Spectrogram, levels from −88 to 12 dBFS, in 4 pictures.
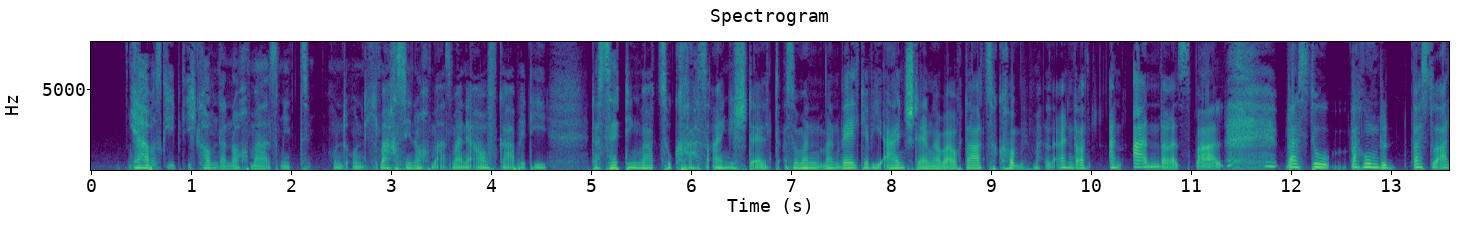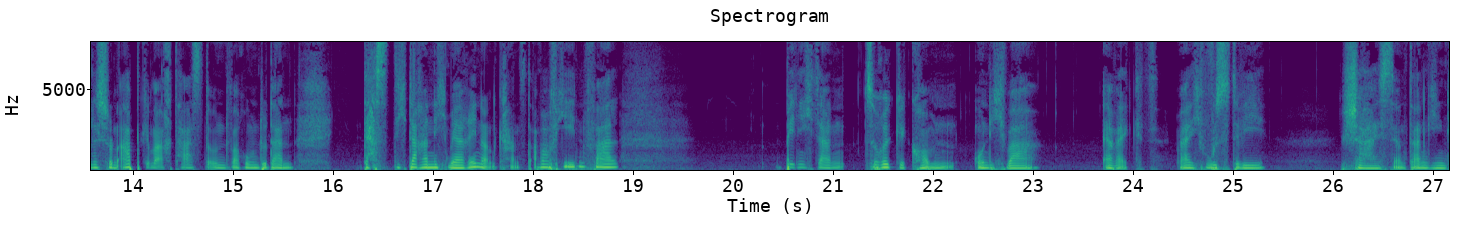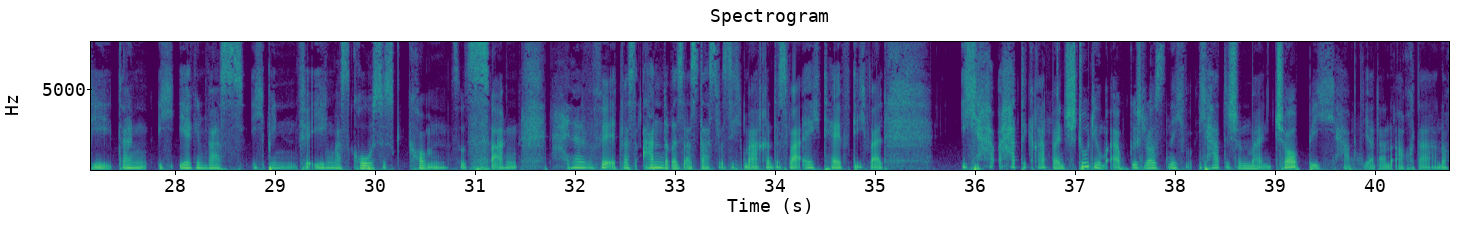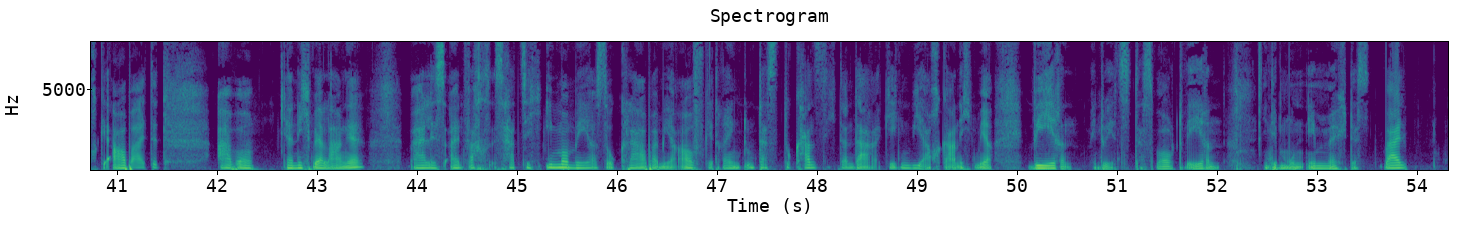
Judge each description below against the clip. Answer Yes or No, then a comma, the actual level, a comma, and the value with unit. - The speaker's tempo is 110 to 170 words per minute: No, fast, 190 wpm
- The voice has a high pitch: No, medium, 140 Hz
